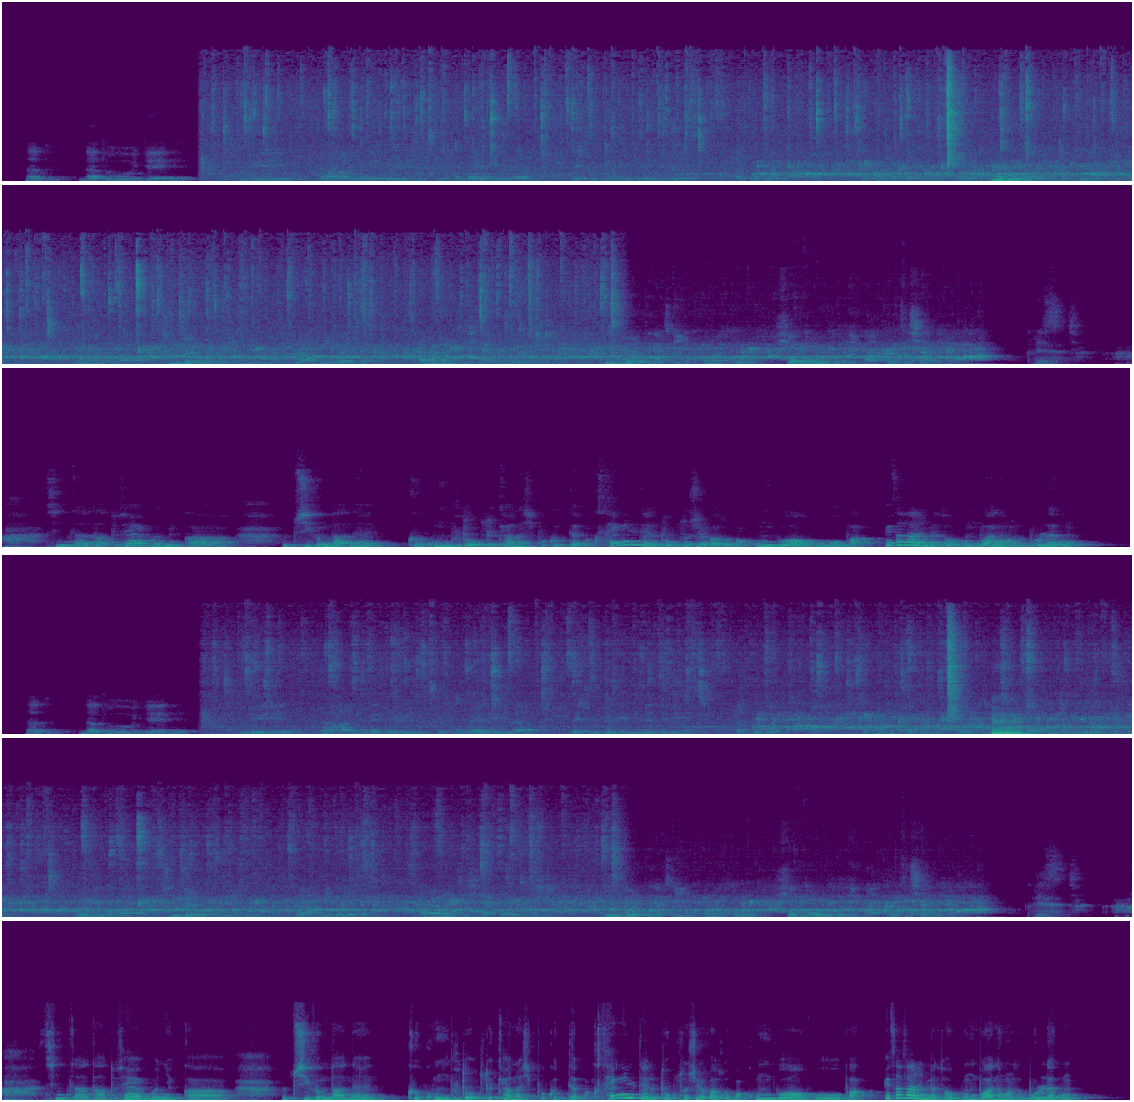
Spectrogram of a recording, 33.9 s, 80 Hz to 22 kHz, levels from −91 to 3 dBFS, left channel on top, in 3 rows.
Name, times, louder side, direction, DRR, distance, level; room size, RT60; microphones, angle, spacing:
voice 1, 0.2-1.9 2.3-21.0 21.5-22.1, equal, 25° left, 1.0 m, -56 dB
sound 1, 2.0-17.5, left 4 dB, 70° left, 0.6 m, -53 dB
Stream, 7.5-21.1, left 1 dB, ahead, 0.5 m, -53 dB
voice 2, 9.9-10.3 21.7-21.9 22.4-33.3, right 4 dB, 65° right, 0.3 m, -44 dB
3.6 x 2.0 x 3.3 m
head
